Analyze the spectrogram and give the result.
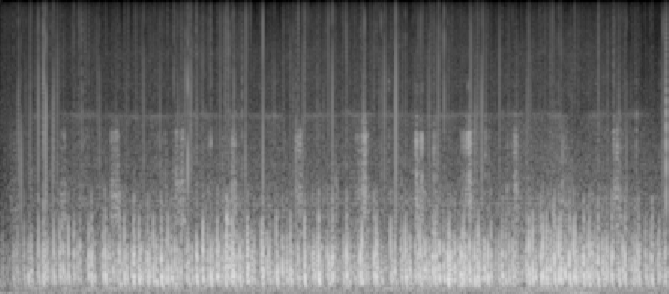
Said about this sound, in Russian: Этот скрежет был слышен периодически. Возможно, что это были локационные сигналы крупного хищника.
